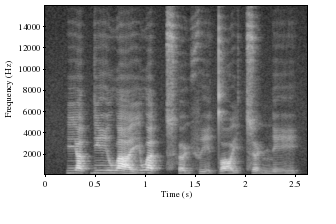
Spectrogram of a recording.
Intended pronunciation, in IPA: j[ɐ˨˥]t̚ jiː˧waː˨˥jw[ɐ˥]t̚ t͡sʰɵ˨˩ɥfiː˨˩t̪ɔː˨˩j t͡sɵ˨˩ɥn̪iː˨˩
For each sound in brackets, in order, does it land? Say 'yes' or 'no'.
no, no

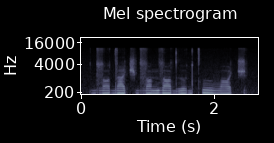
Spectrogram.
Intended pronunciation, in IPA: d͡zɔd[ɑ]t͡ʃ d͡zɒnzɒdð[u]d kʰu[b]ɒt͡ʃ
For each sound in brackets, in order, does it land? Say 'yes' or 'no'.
no, yes, no

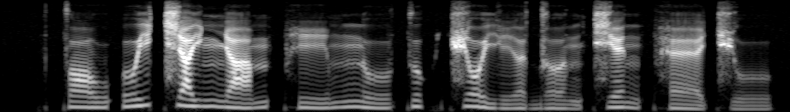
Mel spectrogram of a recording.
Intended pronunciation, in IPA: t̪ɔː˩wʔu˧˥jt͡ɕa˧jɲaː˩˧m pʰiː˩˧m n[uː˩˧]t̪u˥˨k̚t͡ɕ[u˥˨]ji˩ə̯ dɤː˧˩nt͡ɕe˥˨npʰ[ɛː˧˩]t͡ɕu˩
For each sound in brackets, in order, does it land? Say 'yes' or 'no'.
yes, no, yes

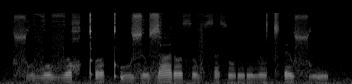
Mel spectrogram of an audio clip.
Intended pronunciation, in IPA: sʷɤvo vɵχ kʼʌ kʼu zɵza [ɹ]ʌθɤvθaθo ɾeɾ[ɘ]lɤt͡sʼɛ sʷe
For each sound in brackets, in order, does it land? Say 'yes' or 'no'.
no, no

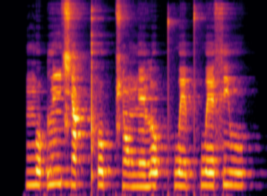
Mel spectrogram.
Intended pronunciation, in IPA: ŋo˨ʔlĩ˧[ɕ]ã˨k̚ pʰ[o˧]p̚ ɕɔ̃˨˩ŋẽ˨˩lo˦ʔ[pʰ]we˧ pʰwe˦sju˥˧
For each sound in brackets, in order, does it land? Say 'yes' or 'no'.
yes, no, yes

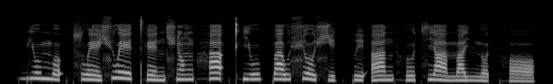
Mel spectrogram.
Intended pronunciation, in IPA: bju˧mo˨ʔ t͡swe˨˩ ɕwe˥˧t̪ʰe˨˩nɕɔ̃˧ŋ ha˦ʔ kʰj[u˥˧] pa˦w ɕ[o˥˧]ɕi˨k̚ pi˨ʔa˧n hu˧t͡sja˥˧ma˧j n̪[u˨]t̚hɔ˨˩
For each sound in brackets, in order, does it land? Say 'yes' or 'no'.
no, yes, no

